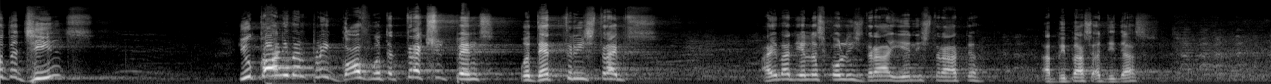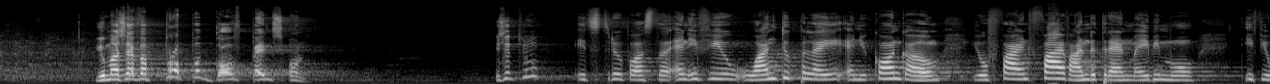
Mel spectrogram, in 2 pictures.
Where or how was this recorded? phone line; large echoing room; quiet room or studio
large echoing room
